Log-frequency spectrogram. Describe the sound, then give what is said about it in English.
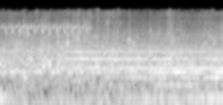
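A beaver swims in a pond, making steady splashing and churning of the water, continuous for the whole stretch, with a faint series of high chirps early on and no one talking. “There he is right there. Check it out. That's him swimming right over there.”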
